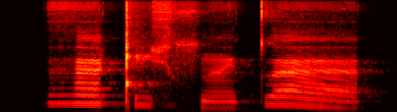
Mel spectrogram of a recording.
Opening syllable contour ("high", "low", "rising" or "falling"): high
